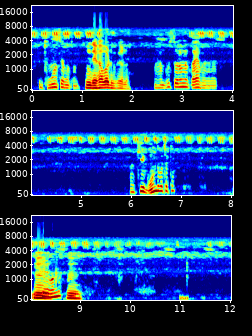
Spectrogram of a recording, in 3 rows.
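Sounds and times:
crickets chirping: 0:00.0 - 0:12.0
man's voice: 0:08.1 - 0:09.1.

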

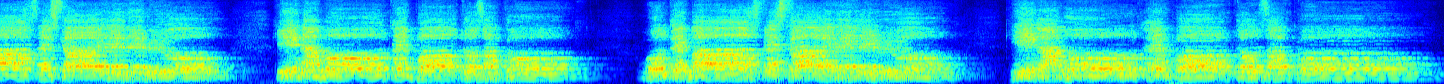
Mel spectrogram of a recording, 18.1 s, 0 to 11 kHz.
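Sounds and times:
choir singing a cappella: 0:00.0 - 0:18.0.

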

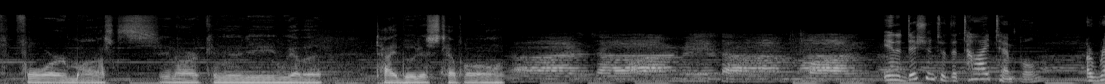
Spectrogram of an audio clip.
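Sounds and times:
monks chanting together: 0:05.0 - 0:08.9.

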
